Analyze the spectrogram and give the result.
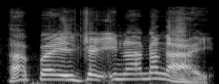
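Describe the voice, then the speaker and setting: A man playing a concerned, inquisitive, mildly disapproving family relative in a radio drama, questioning in a drawn-out way. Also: sits high, wildly swooping pitch, pushed and bright, no echo, heavily acted. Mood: curious, disapproving.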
